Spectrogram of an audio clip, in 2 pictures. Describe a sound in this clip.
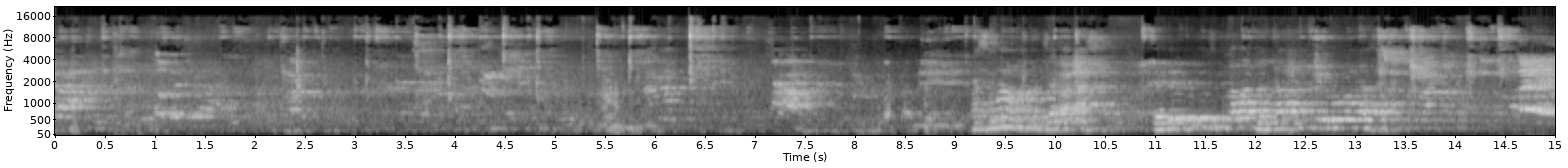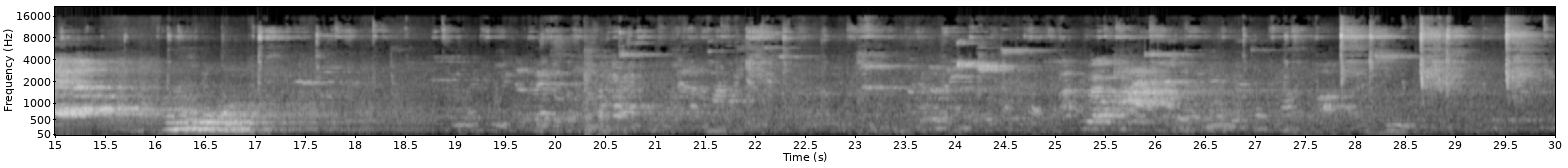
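A crowd of people chatter in an echoing hall.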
